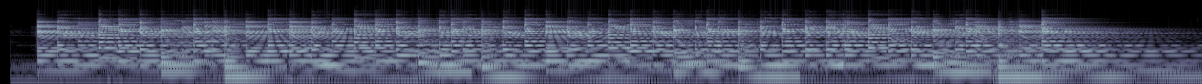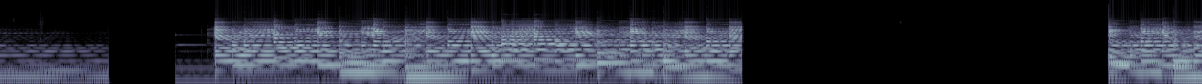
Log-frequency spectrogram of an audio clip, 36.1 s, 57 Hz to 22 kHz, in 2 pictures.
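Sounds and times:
electric guitar riff with chorus: 0:00.2 - 0:19.7, 0:20.7 - 0:29.2, 0:34.7 - 0:36.0.

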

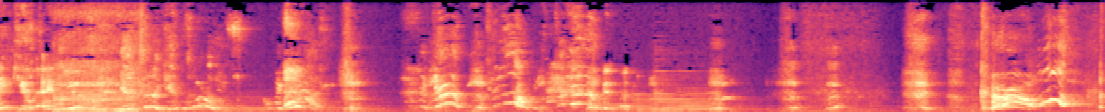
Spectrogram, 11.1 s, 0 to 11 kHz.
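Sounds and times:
woman's stifled laughter: 0:04.3 - 0:06.4.

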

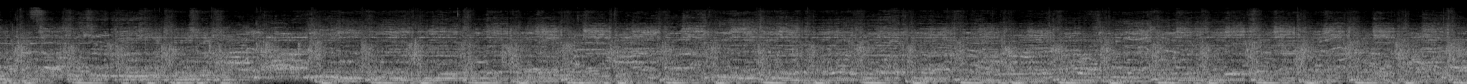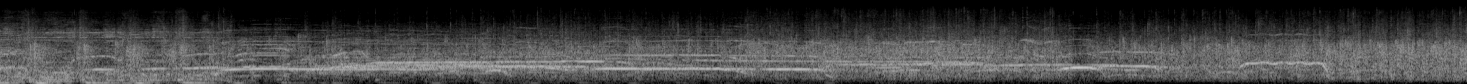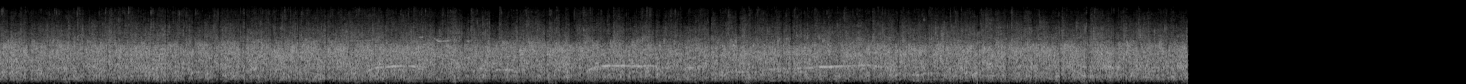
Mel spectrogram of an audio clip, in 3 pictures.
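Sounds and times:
music: 0:00.0 - 0:17.8
audience applauding: 0:00.0 - 0:41.2
shouted cheers: 0:15.5 - 0:28.4, 0:32.9 - 0:38.7.

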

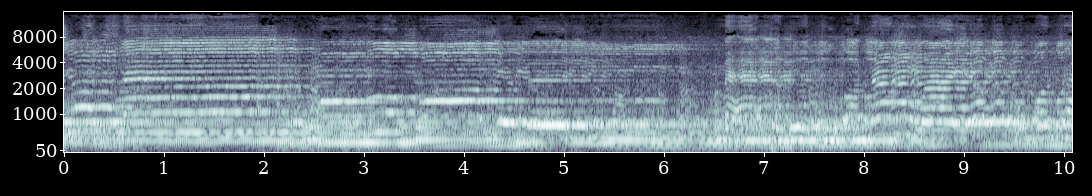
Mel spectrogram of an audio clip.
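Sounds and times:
girl singing into a microphone: 0:00.0 - 0:10.0
instrumental backing music: 0:00.0 - 0:10.0.

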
